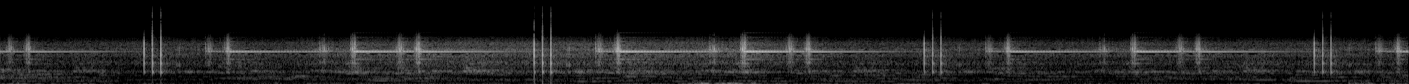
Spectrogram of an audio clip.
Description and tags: megaphone bell 002
Human Bike Sound Archive.
Sound of a bike bell filtered by a toy.
Glitches of a low-fi technology inside.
